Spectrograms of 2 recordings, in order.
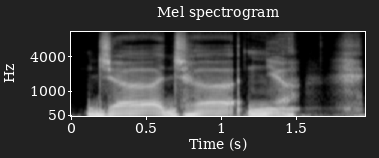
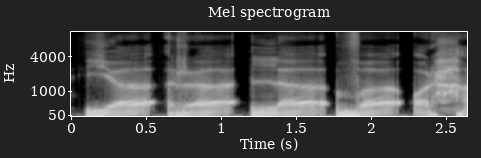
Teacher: इन्हें बोलते समय गले में कंपन ज्यादा होती है। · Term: मृदु व्यंजन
